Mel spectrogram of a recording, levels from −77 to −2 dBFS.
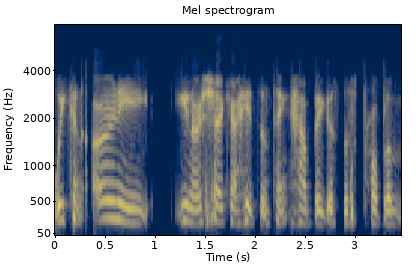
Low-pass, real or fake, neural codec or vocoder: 7.2 kHz; real; none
